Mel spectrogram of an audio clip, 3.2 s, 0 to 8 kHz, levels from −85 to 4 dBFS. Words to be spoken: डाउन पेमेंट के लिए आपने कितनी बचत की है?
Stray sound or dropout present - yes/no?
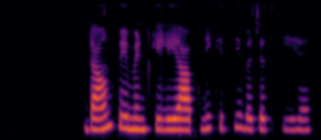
no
